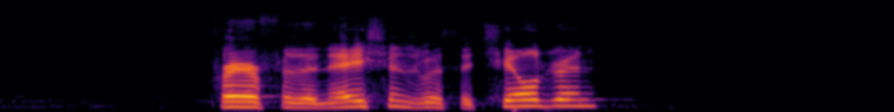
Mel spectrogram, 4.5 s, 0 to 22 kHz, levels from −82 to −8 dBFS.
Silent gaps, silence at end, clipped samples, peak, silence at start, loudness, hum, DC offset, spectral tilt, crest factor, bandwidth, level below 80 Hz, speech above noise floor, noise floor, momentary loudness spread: none; 1.5 s; under 0.1%; -10 dBFS; 1.1 s; -27 LUFS; none; under 0.1%; -5.5 dB/octave; 20 dB; 12.5 kHz; -82 dBFS; 57 dB; -84 dBFS; 12 LU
